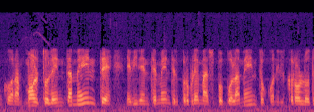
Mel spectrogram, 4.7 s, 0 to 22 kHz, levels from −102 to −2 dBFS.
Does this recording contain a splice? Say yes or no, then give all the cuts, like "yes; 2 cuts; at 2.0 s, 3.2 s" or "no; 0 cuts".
yes; 2 cuts; at 1.9 s, 3.1 s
